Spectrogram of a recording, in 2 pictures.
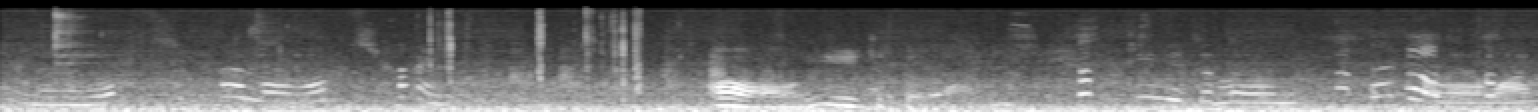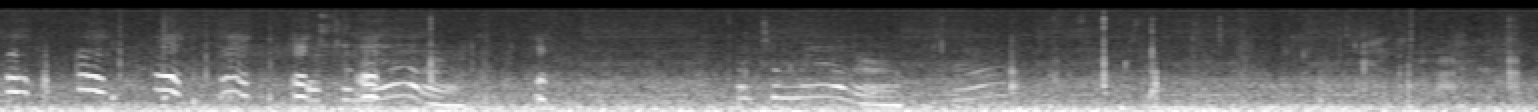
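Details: Whimpering mastiff puppies, four weeks old, named Cricket and Bobby, give a long run of squeaky, wavering whines that rise and dip, often in quick bunches, over a persistent low rumble and occasional clicks.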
